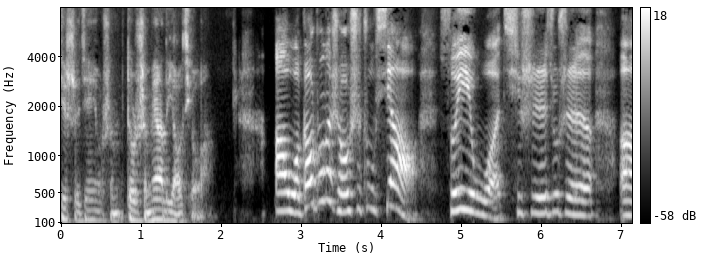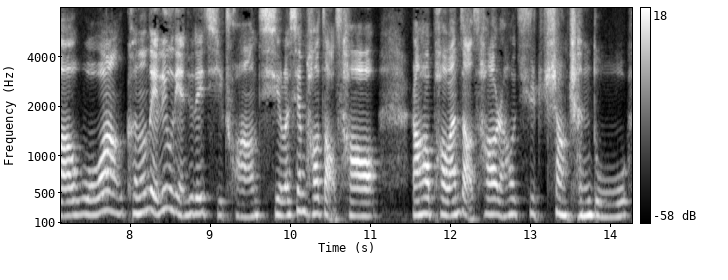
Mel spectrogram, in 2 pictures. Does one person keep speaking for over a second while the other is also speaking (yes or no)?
no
